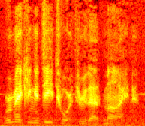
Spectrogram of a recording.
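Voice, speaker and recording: A man's voice: medium pitch, fairly quick, bright, forceful tone, a little hiss or hum. A man playing a no-nonsense space marine sergeant in a video game, commanding and clipped. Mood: firm, commanding. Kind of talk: scripted video game dialogue. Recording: faint background ambience.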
